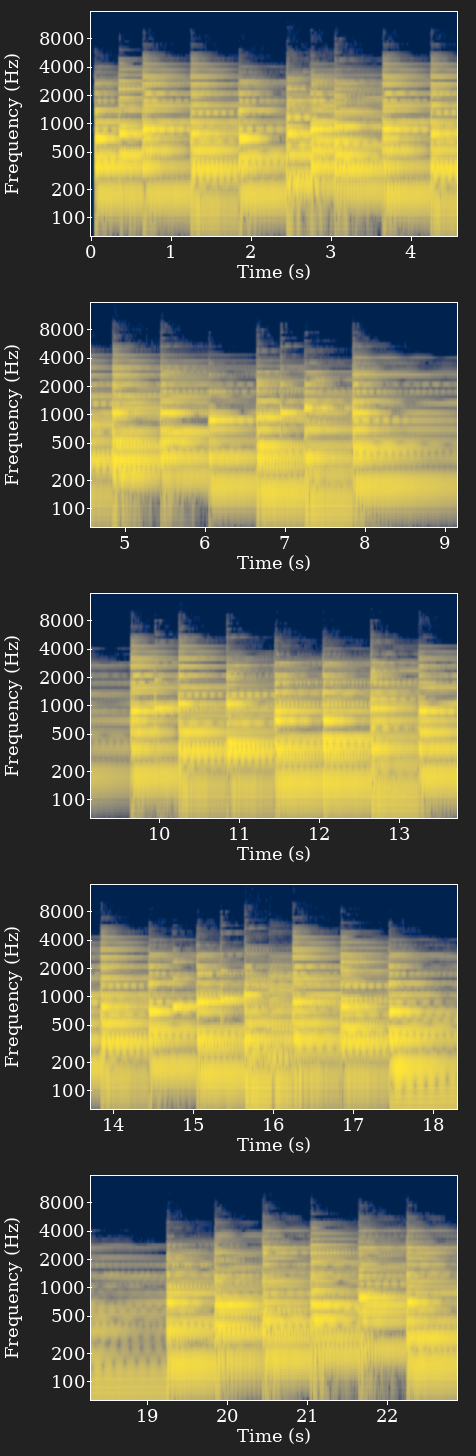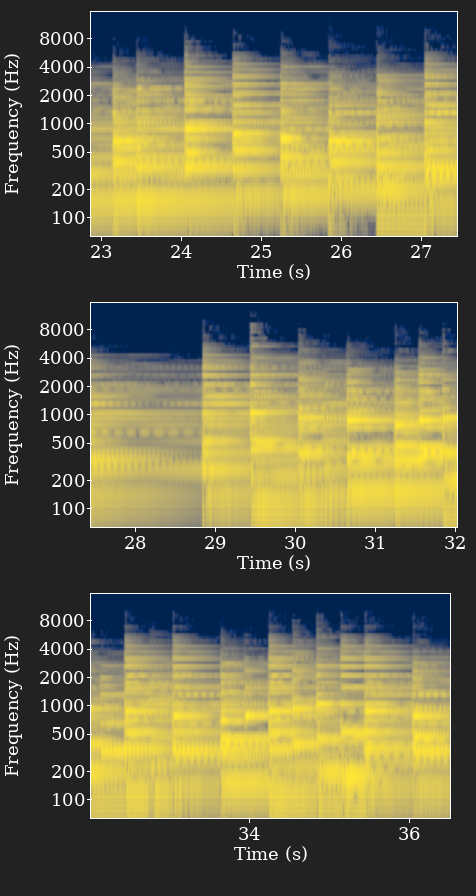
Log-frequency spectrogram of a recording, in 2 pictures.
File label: midnight clear, piano duet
